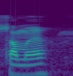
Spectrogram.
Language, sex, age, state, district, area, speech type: Odia, male, 18-30, Odisha, Cuttack, urban, read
